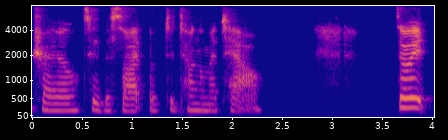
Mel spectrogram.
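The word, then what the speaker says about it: Tataga-Matau: hiking the ancient trail to the site of tangam matau so it it's pronounced tangam matau and it was probably a record number of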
